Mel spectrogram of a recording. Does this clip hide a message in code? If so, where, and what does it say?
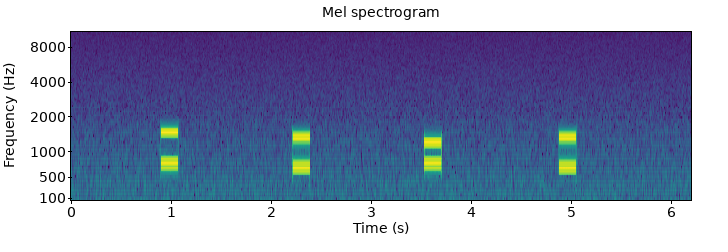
Yes: DTMF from 0.9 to 5.1 s, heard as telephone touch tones, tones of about 180 ms. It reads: 6 2 4 2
